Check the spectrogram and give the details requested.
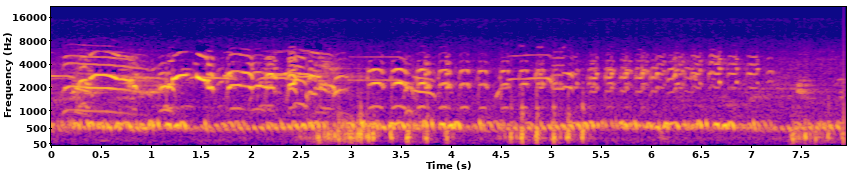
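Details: At a Swedish lek in Tiveden during April 2023, black grouse keep up a throbbing, bubbling roll. Busy twittering from other birds overlaps it, along with several dull thumping knocks midway.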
